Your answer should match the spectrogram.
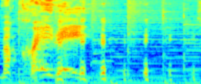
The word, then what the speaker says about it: McCready: She would take them to carpool, and they'd yell, "Campbell McCready," and she would say, "It's McCready." I don't do that. I've accepted that it's going to be mispronounced.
